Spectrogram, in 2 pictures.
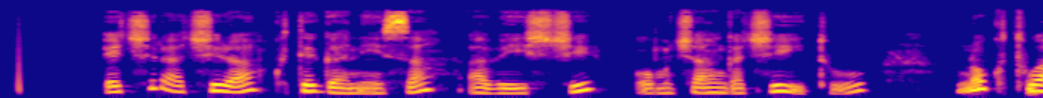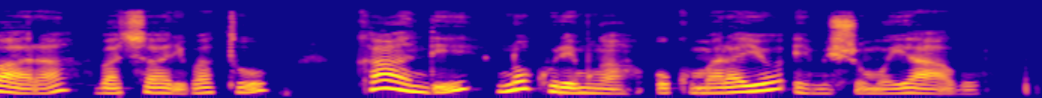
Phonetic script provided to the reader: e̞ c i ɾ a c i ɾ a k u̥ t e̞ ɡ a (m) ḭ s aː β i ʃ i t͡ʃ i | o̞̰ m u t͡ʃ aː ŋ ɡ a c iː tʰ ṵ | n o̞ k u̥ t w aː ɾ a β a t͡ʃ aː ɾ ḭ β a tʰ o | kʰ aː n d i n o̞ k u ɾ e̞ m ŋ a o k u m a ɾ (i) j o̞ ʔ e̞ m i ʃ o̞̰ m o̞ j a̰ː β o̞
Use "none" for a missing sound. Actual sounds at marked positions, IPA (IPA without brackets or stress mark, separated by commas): n, a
